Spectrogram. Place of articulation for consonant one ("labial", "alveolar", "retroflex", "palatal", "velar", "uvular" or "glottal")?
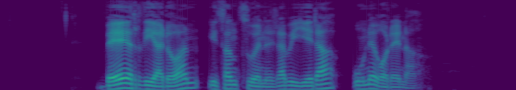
labial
